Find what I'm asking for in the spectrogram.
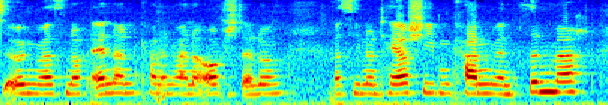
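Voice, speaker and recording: Her voice is fairly high. This woman speaks with monotone, flat intonation. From southern Germany, Lake Constance area. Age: 20s. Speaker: IT consultant. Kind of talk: casual chat. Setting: remote call from home office.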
